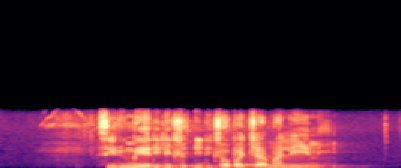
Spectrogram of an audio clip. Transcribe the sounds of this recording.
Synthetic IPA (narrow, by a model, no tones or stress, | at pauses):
sɪdumeddidit͡ɬʰɔpʼat͡ʃʼamalɪːmɪ̰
